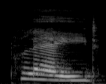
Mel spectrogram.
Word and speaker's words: played: Can't be played because we don't have TED or DED. We pronounce this as played.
